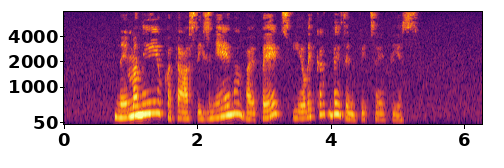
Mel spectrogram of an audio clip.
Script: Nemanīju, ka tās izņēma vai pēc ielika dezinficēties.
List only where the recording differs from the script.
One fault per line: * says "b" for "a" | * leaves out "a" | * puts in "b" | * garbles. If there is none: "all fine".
all fine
